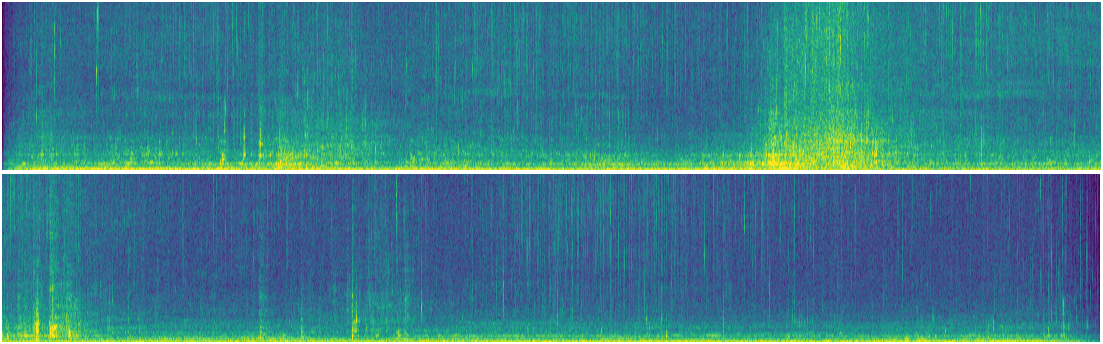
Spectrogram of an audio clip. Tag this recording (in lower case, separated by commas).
liquid, pour, splash, ocean, water, trickle, waves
